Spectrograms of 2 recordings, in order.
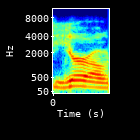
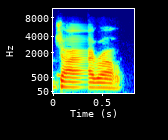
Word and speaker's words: gyro: would bash me Laura the G is silent it's euro not gyro is gyro no it's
